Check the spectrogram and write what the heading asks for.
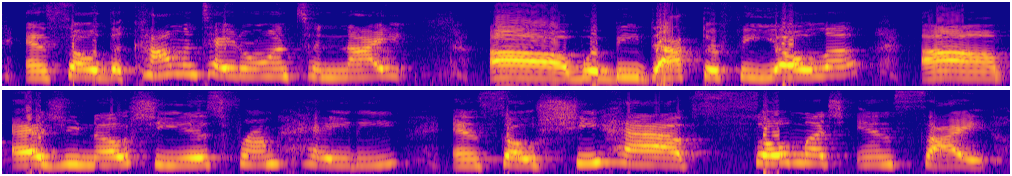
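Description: A woman hosting a faith-based talk show in a chatty, animated way, laughing often. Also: high voice. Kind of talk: casual faith-based chat.

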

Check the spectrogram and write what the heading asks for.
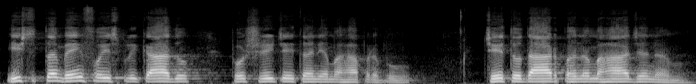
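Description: A man's voice: mid-range voice, unhurried, creaky, darkish tone. Brazilian guy reading scripture to a class, chants the sanskrit bits, reverby hall. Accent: Brazilian Portuguese. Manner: reads steadily, chants Sanskrit verses in a singsong. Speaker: scripture reader at a devotional class. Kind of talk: reading scripture commentary aloud. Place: community hall at an ecovillage.

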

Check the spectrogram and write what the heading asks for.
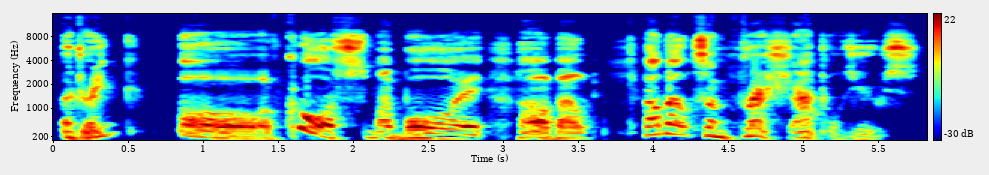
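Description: A man's voice: a little high, very animated, slow, creaky, breathy edge, exaggerated voice. A man voicing a cheerful, fussing older male owl doctor who chuckles as he fusses over a guest in a storybook reading.

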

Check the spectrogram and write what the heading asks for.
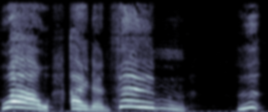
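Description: A woman playing a goofy, dim-witted and excitable schoolboy in a homemade story. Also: sits high, takes it slowly, no echo, clean studio sound. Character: dim-witted cheerful boy pupil.

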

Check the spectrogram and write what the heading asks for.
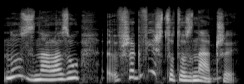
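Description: A woman's voice: mid-range voice, dry recording, clean studio sound, voice pushed up. A woman voicing a self-important mouse in a storybook reading, speaking in a prim, lecturing way. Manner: prim, lecturing, quickly irritated.

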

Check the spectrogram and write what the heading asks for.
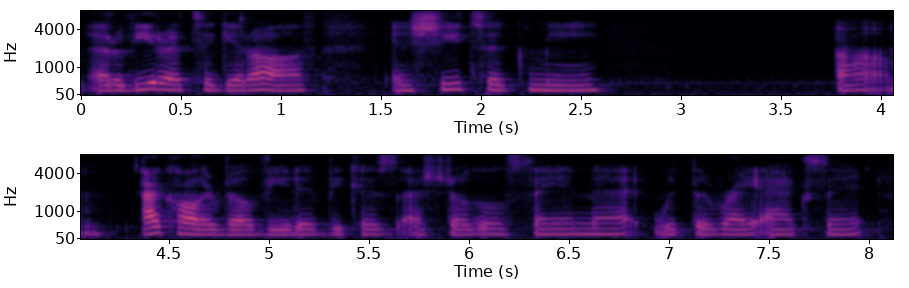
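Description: Low gravelly young woman vlogging. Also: a little mellow. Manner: rambling, self-correcting, faith-focused. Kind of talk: casual personal storytelling.

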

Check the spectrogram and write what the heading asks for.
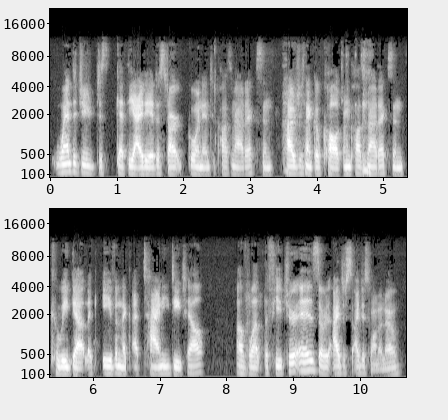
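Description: A man co-hosting a casual podcast, excitable and jokey, swearing freely. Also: mid-range voice, brisk. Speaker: podcast co-host.

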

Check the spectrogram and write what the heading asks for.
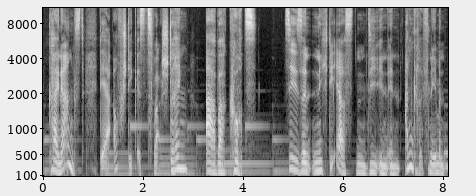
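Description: With a low-pitched female voice, an actress plays a chatty, scatterbrained narrator in a scripted, conversational audio play for a hiking trail. Her mood is dutiful and wry, though she still muses, hesitates, and wanders off into playful asides that stray from the script.

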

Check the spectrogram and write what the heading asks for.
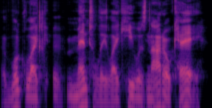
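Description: Man, very low pitch, casual podcast monologue, sarcastic, heated, profane. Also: moderate pace. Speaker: podcast host. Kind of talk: casual solo rant.

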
